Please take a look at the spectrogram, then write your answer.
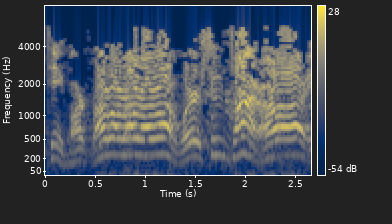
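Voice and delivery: high, loud rah rah barking; mock barking. Guards yelling at a shy newcomer, loud mock barking. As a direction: imitate a yelling drill instructor. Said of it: "you know, like".

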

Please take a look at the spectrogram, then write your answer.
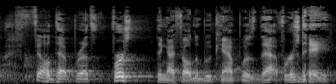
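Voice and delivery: normal talking voice

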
